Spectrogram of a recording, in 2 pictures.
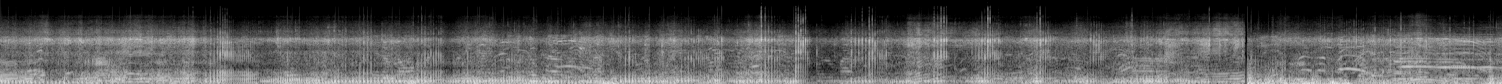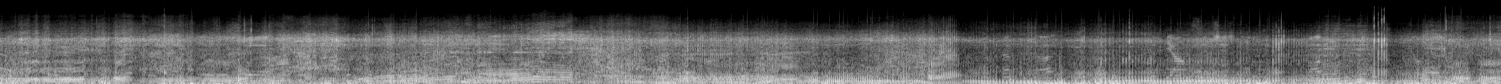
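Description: Enduro motorcycle engines revving up and down as the bikes ride the course, with people talking nearby.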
